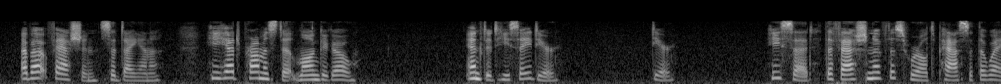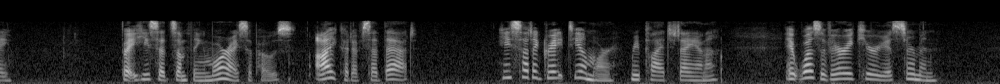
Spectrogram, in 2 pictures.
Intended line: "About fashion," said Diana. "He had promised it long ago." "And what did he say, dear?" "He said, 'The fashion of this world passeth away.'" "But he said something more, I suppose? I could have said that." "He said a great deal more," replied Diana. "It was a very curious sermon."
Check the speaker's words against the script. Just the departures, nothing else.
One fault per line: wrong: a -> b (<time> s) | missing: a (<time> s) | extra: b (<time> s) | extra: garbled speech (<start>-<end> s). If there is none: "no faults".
missing: what (4.8 s)
extra: dear (6.5 s)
